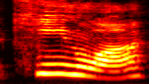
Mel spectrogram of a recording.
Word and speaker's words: quinoa: for baking and we can't forget about the quinoa see I remembered how to say it thank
